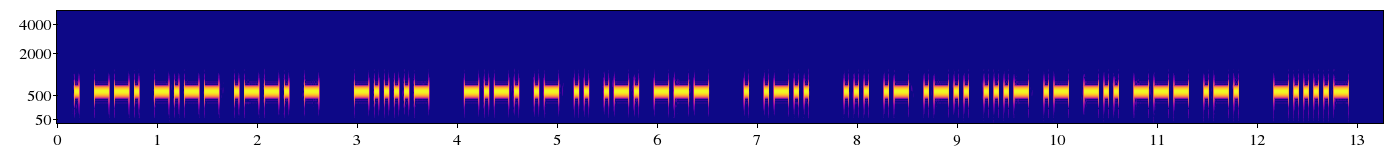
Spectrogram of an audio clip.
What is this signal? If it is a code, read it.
Morse code, heard as a keyed tone, about 24 wpm, 600 Hz. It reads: EGYPT - CAIRO EL SALVADOR -
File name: CW / Practice / NationalCapitals24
